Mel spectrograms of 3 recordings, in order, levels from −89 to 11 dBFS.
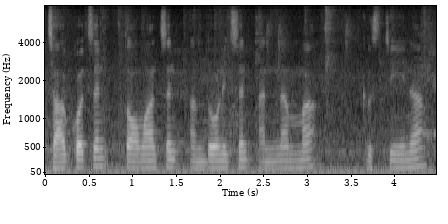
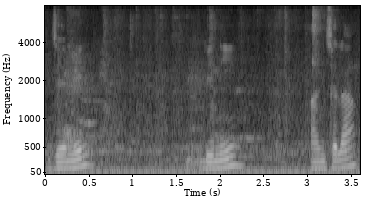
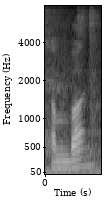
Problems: constant background noise, low volume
